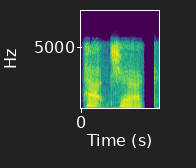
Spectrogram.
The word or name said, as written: hatcheck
